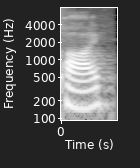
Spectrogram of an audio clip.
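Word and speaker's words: bi: know it says bai but it's pronounced pie the traditional jade flat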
